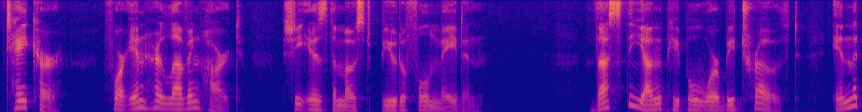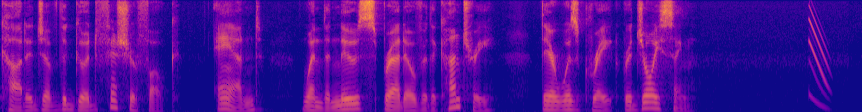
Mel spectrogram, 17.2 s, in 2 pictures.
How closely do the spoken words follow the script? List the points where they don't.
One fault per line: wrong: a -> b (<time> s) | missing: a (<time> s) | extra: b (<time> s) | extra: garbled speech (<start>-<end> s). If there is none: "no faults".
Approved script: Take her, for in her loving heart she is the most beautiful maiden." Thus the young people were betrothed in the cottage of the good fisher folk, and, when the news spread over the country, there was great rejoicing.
no faults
